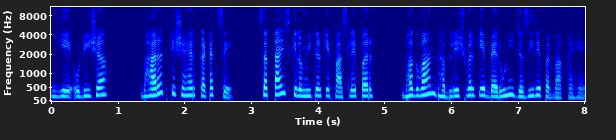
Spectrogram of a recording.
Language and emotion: Urdu, neutral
